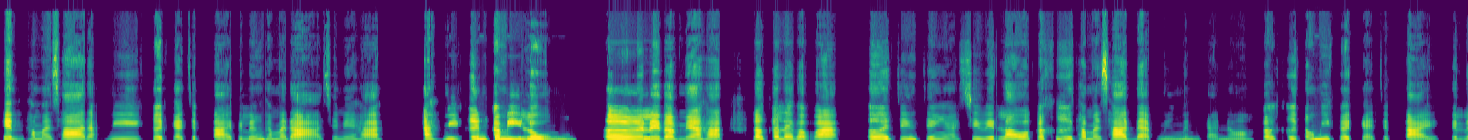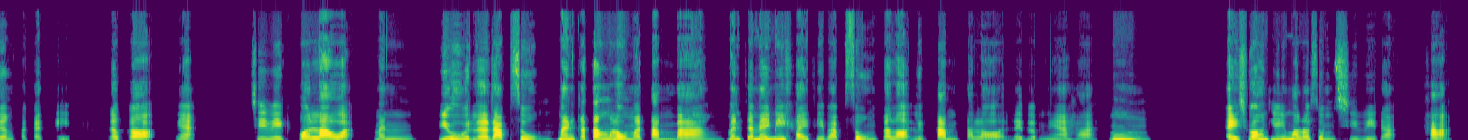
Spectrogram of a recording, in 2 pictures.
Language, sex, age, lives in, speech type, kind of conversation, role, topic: Thai, female, 45-49, Thailand, conversation, podcast, guest, ธรรมชาติทำให้มุมมองชีวิตคุณเปลี่ยนไปอย่างไร?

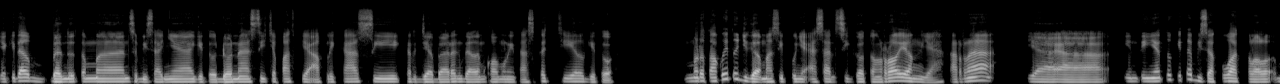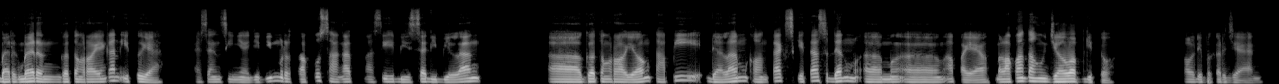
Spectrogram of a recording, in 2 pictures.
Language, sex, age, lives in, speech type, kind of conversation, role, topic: Indonesian, male, 35-39, Indonesia, conversation, podcast, guest, Menurutmu, apa arti gotong royong di zaman sekarang?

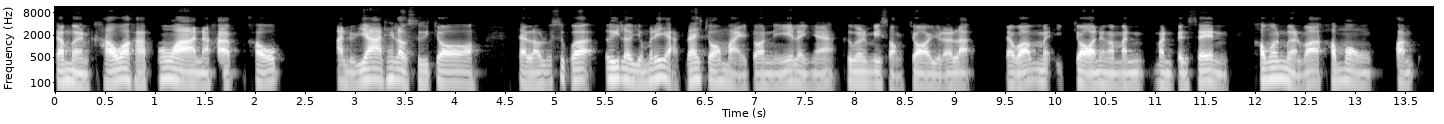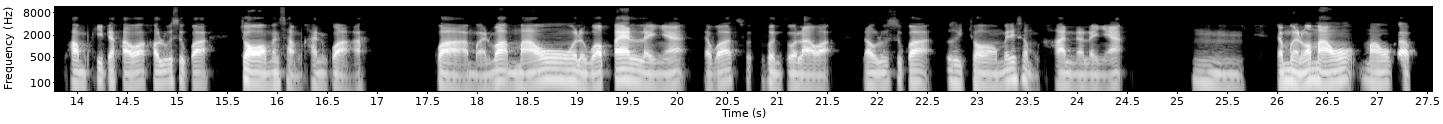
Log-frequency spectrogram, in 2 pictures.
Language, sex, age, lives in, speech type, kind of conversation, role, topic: Thai, male, 35-39, Thailand, conversation, advice, user, คุณจะบอกความต้องการที่แท้จริงกับแฟนโดยไม่กลัวทะเลาะหรือถูกเข้าใจผิดได้อย่างไร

